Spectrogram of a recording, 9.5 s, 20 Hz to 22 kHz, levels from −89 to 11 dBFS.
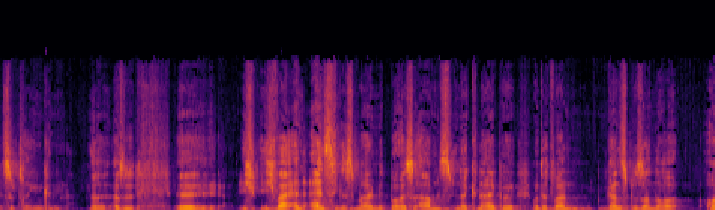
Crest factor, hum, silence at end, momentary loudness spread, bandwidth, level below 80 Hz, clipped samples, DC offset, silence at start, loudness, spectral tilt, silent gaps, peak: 24 dB; none; 0 s; 15 LU; 16 kHz; -60 dBFS; under 0.1%; under 0.1%; 0 s; -22 LUFS; -3 dB/octave; none; 0 dBFS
